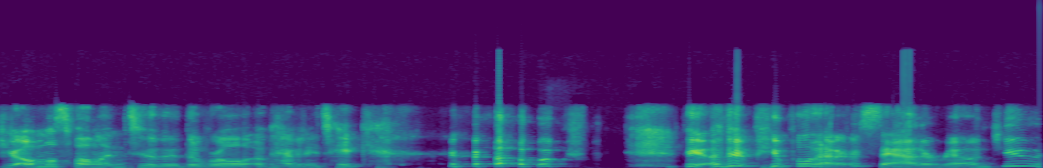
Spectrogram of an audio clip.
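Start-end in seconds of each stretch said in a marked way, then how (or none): 2.8-7.8 real laughter breaking into the words; laughing. Real, not acted. Telling a friend about comforting sad family, laughing. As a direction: laugh your way through it, higher at the end.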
